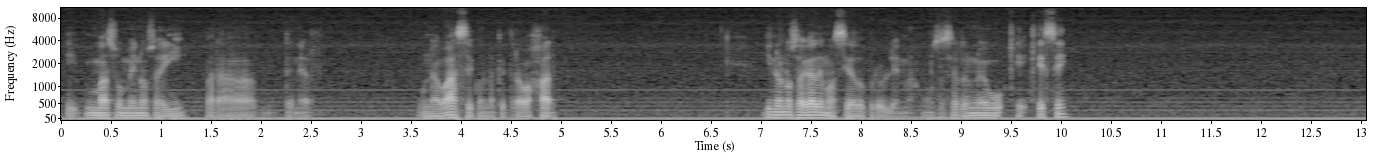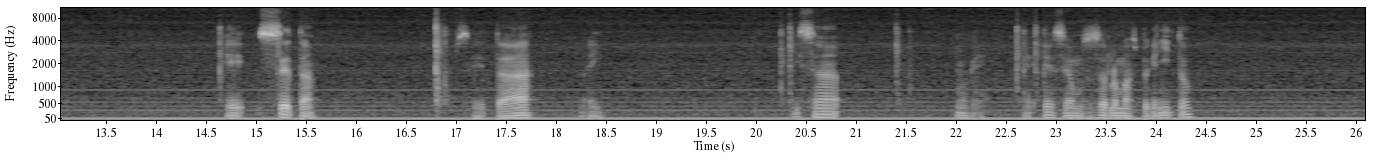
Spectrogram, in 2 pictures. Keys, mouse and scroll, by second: 3.8 scroll down 1, 4.3-6.6 drag, 8.1 scroll up 1, 9.4 e, 9.6 s, 13.6 click, 14.6 e, 15.1 z, 16.7 z, 20.0 click, 20.2 ctrl+z, 21.3 ctrl+z, 22.5 ctrl+e.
